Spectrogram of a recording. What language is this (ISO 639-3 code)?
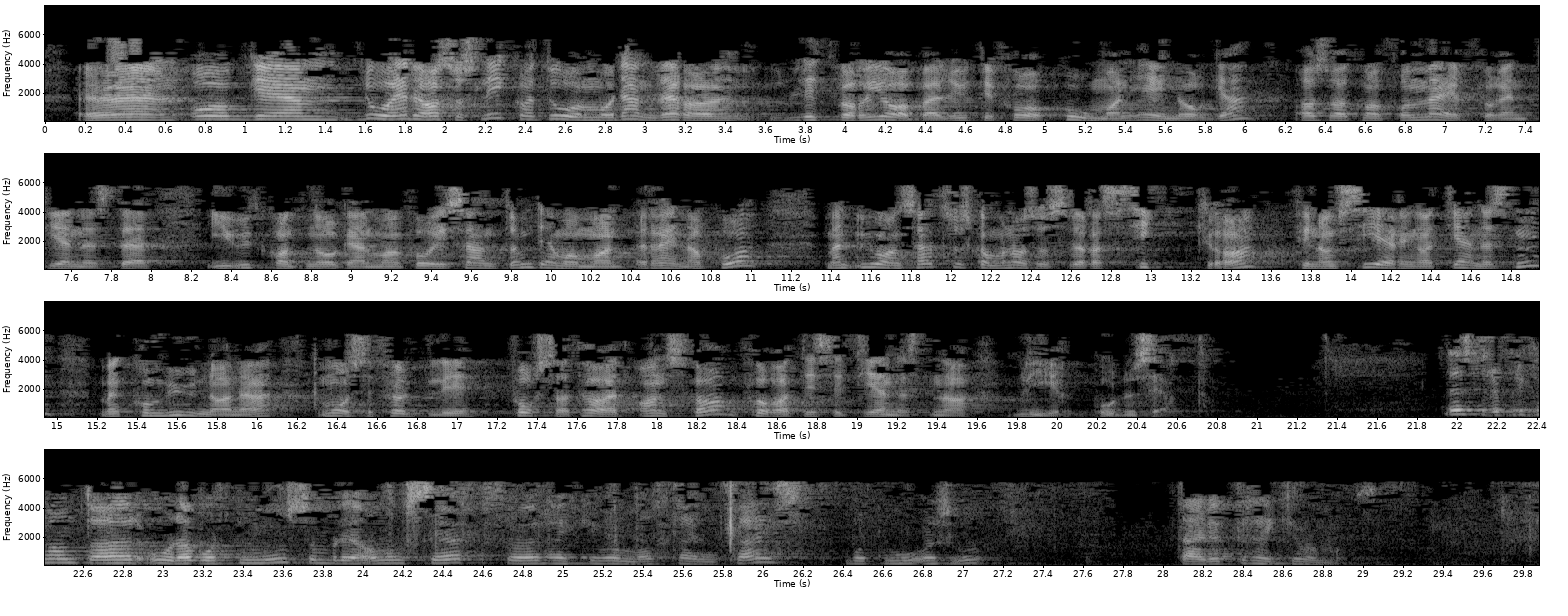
nno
